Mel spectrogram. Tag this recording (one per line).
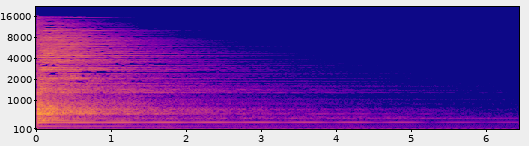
Cymbal
Crash
Drum-kit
